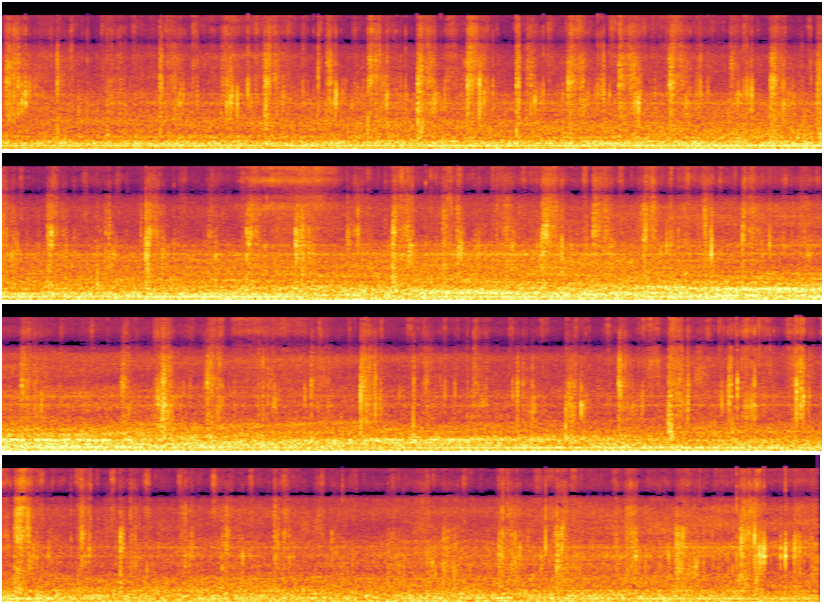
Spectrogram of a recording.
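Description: Footsteps crunching on packed, icy snow at a steady walking pace, about two steps a second, over a steady low engine hum. A vehicle's sound swells and fades in the middle.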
